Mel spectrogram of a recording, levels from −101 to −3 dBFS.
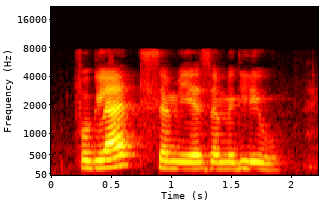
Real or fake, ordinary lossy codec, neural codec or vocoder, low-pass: real; none; none; none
